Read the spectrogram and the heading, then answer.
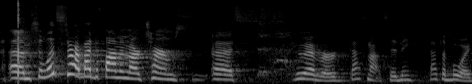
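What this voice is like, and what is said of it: Unusual accent, fast speech. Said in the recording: “I've got a really weird accent. I talk too quick.”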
